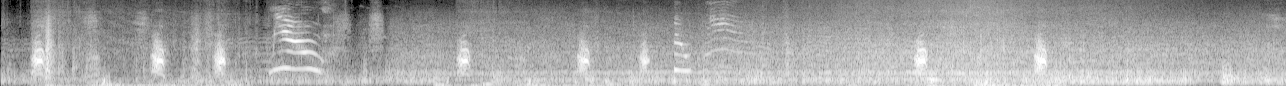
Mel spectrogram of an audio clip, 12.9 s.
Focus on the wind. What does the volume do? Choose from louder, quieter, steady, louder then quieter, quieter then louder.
louder.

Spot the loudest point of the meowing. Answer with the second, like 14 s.
3 s.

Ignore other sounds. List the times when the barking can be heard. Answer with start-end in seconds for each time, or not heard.
0.3-2.5, 4.5-6.5, 9.1-10.6.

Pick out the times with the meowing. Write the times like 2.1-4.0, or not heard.
2.6-3.4, 6.7-7.6.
